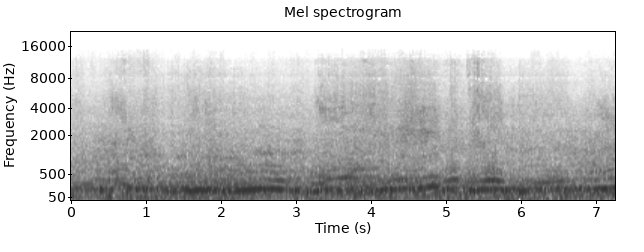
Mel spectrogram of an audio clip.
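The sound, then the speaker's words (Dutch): Stock cars race on an oval track in the UK, their engines a loud, continuous roar whose pitch wavers and shifts as the cars circle, with no break for the whole stretch. “Maar ze zijn weer aan het racen.”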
